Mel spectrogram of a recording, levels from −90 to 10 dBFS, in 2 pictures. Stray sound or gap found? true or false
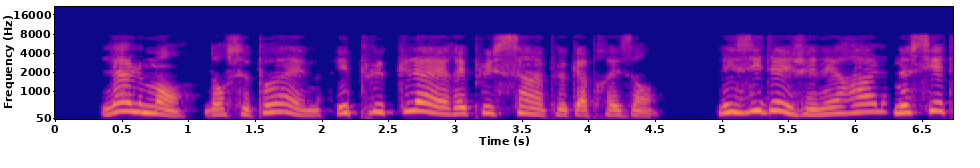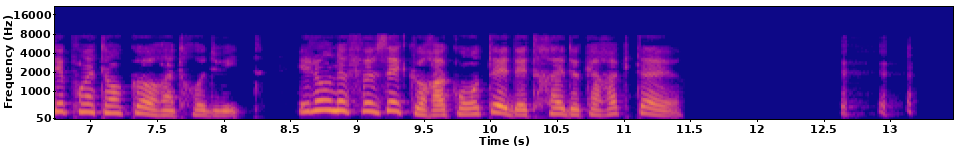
true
